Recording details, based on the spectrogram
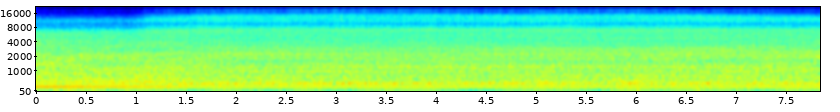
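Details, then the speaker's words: Fiat Palio 1.6 8V SPI after cooling fan repair, engine running: fan and engine hum steadily with no rubbing, rattling or scraping; fan noise now normal. "Agora sim, zerada, barulho normal."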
